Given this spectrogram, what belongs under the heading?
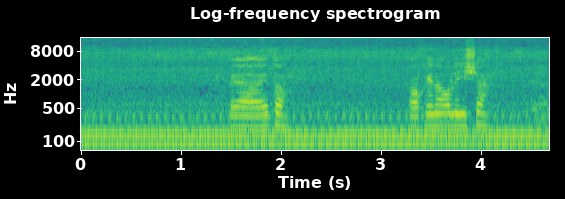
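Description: A Honda Click125 motorcycle engine idles steadily after an overhaul, a low even running note heard up close under someone speaking briefly.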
